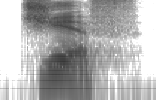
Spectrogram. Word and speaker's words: GIF: me read that again it is a soft G pronounced Jif end of story and then it goes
